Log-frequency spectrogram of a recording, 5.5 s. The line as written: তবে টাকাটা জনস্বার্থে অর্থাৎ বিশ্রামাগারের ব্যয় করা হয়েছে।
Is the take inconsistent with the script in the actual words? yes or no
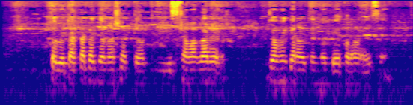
yes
